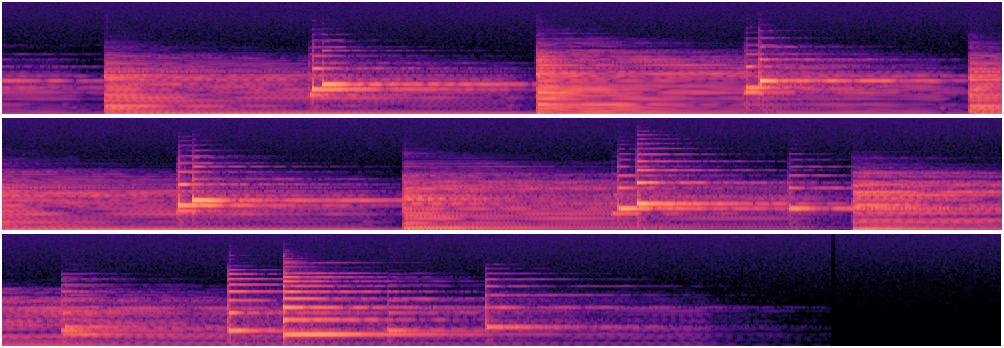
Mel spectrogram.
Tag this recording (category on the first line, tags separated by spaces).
Music > Solo instrument
chords epiano sample Yamaha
